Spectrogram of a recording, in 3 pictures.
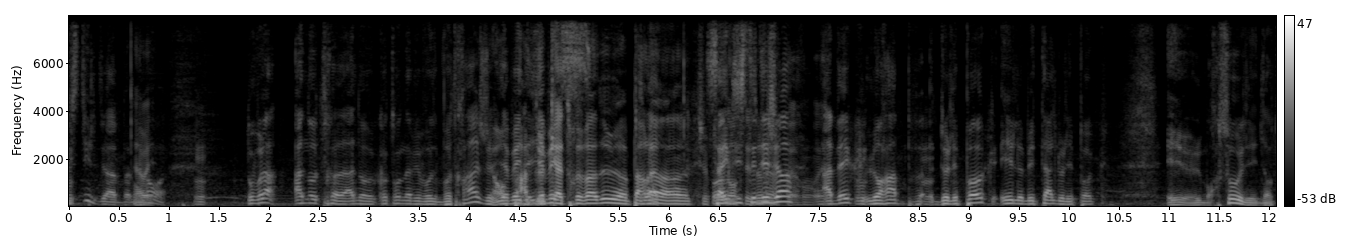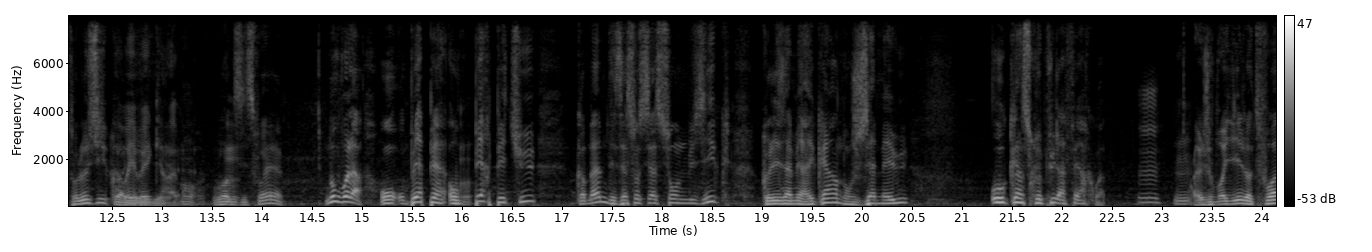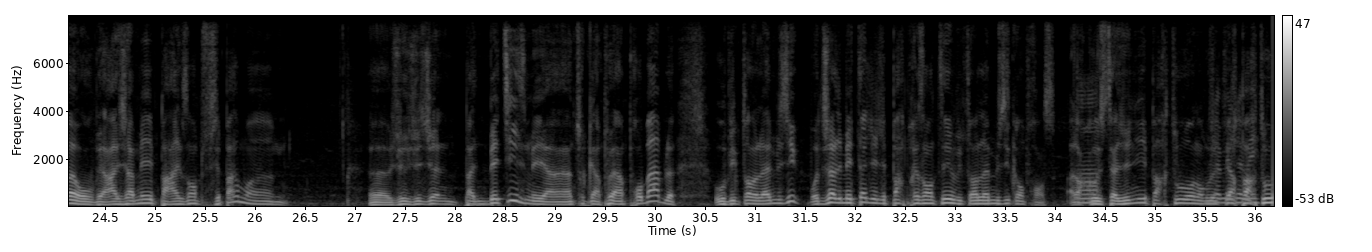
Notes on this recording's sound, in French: Interview dans la Mystery Machine de Radio Pulse. Sur le festival des Bichoiseries.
